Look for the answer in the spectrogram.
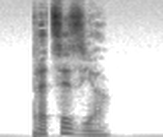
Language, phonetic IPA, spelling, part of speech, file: Polish, [prɛˈt͡sɨzʲja], precyzja, noun, Pl-precyzja.ogg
